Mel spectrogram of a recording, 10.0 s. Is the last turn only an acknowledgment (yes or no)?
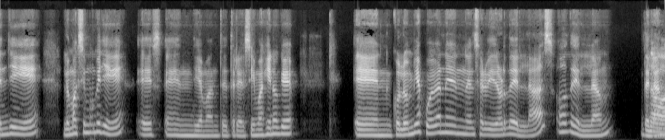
no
